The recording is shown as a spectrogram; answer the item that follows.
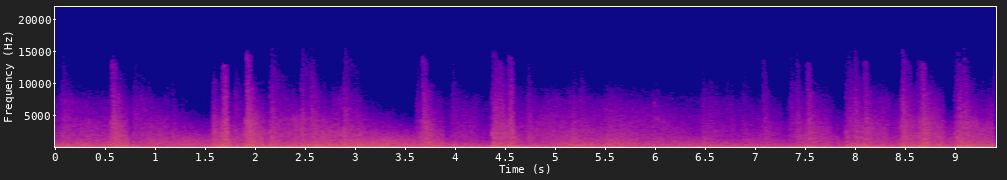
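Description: Battleships fire their artillery in a naval strategy game set in a US campaign, a long barrage of overlapping booms and sharp blasts rolling on without pause at moderate loudness.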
